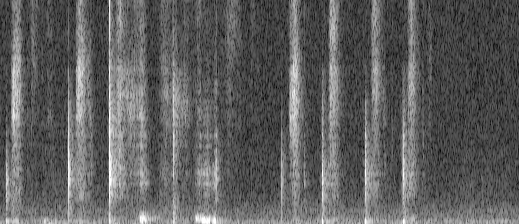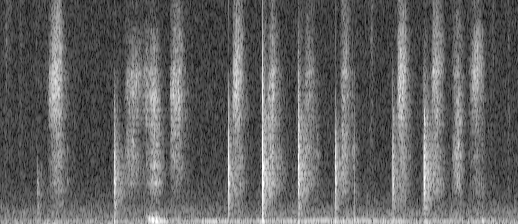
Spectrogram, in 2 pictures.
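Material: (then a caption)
Chalk. A hand holding white chalk writes letters on a large dark chalkboard with a flat, solid surface. The chalk makes a quick series of sharp, bright taps and short scrapes as it strikes and drags across the board. Each sound cuts off almost instantly, with soft, low friction heard between strokes.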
